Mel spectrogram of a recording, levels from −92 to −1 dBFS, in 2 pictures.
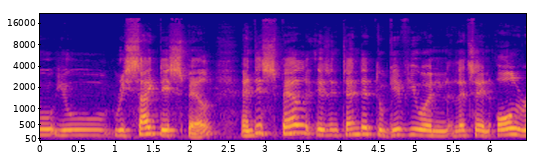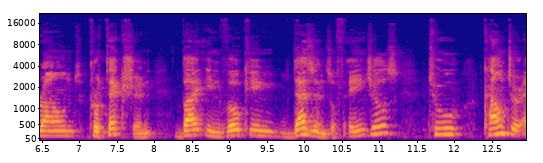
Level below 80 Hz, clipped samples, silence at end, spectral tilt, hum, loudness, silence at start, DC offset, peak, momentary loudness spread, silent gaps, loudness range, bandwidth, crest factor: -74 dBFS; under 0.1%; 0 s; -6 dB/octave; none; -22 LUFS; 0 s; under 0.1%; -2 dBFS; 11 LU; none; 3 LU; 19 kHz; 20 dB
